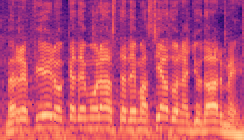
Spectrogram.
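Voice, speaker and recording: A man's voice: sits high, fairly quick, a bit bright, soft background music. A man voicing a stern, imperious male angel warrior who speaks coldly and seriously. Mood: commanding. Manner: cold, commanding, serious.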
